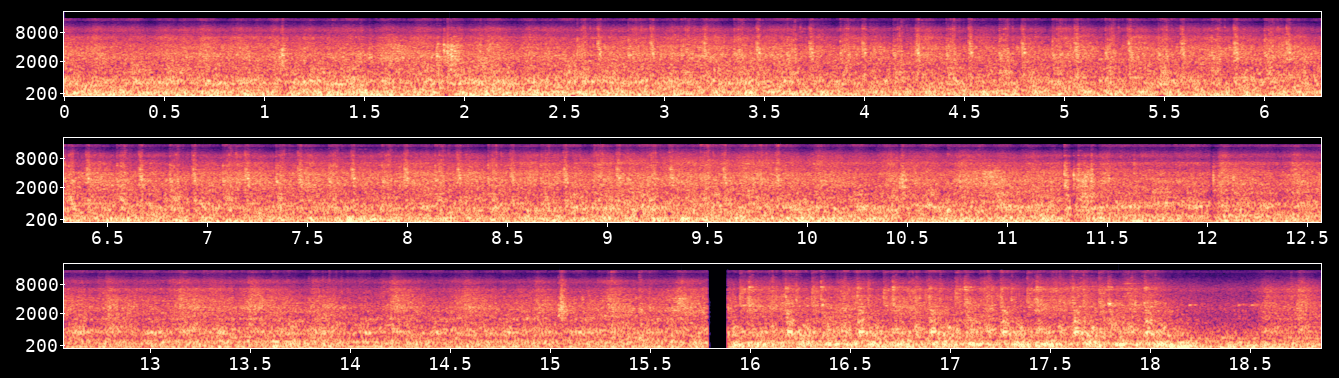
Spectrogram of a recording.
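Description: Automated circuit-board assembly machine running: a dense, fast mechanical clatter over a steady hiss. It cuts out for an instant about three-quarters of the way through.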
